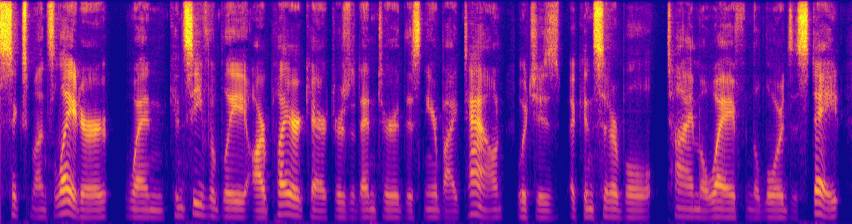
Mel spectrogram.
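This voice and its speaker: A man narrating a tabletop role-play scene as game master, in a relaxed, rambling way full of fillers. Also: mid-range voice, no echo, studio quality.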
